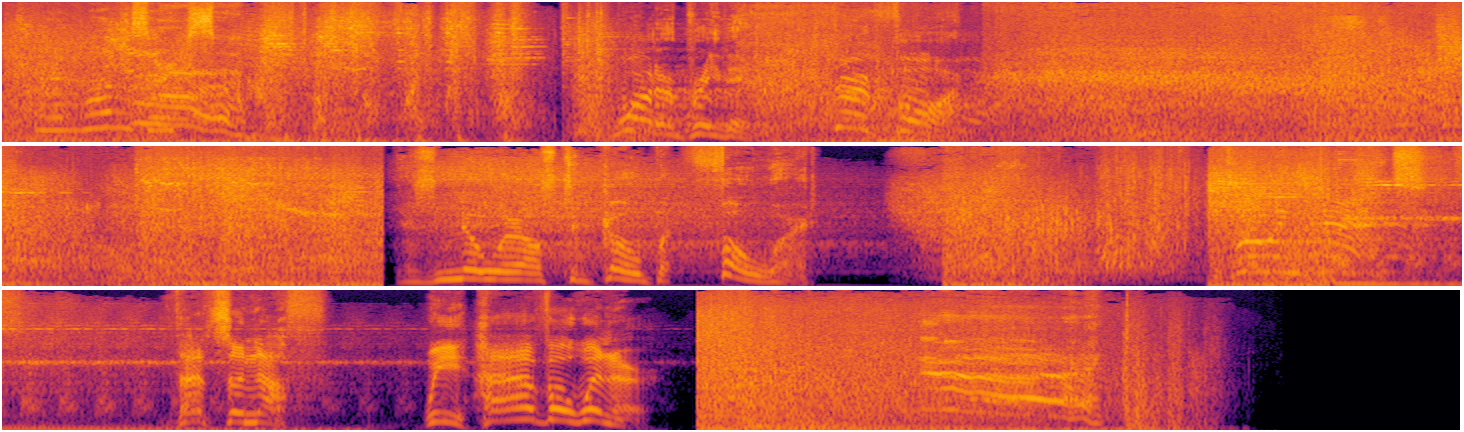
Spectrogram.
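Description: Sword slashes whoosh and crash.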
